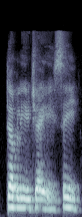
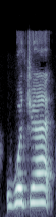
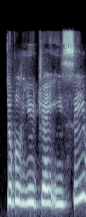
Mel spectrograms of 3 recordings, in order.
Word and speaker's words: WJEC: there a conversation before we started it's officially wjec I've been saying reject as a teacher oh not like 15 years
